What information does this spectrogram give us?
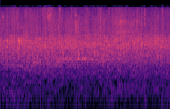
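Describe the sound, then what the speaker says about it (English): Sustained applause from a large audience at an award ceremony, cheering two musicians, dense and even clapping with no pauses. "can we get one more big applause for our two amazing musicians?"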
